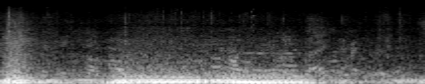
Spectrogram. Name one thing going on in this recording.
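An engine rumbles loudly nearby.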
